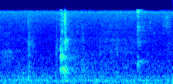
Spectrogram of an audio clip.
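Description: A pause in the speech: faint room tone with a steady low hum and a few soft clicks.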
